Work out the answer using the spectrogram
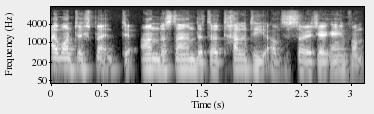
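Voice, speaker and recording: A man speaks very fast in a Dublin accent, his tone bright and sharp. His pitch is medium, and the recording is very clean with a silent background. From Ireland, Dublin (Finglas). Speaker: author. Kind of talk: interview. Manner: halting, repetitive starts.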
